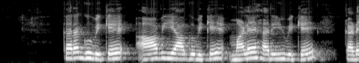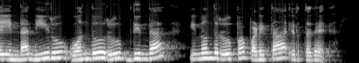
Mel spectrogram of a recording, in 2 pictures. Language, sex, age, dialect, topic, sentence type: Kannada, female, 60-100, Mysore Kannada, agriculture, statement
